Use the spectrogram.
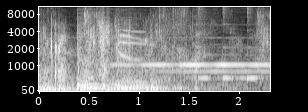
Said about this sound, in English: It is a king's ransom of disgusting slop noises. Oh, man. And so I give unto you a king's ransom of disgusting slop noises.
